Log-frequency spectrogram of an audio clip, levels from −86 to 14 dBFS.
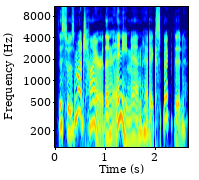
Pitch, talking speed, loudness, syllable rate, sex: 215 Hz, 200 wpm, -20 LUFS, 5.1 syllables/s, female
